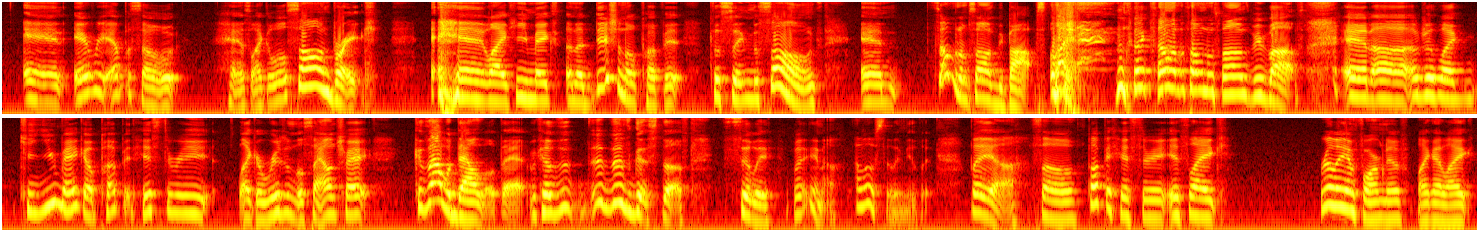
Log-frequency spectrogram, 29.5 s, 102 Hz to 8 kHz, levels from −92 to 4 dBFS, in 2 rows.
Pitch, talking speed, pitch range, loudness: 180 Hz, 170 wpm, 140-215 Hz, -17 LUFS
